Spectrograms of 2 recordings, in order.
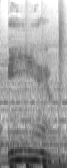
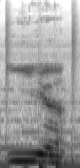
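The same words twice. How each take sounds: First: The vowel starts directly with spread lips. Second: The vowel slides in from a glide at the start. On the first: The speaker calls it right. "Stretch the lip first and then pronounce yeah" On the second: The speaker calls it wrong. "Some people do it simultaneously, like yeah"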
